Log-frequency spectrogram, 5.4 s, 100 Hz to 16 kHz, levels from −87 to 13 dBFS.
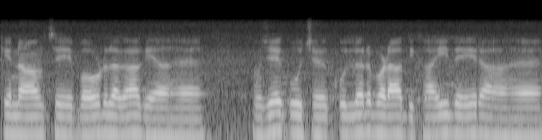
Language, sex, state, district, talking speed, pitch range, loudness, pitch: Hindi, male, Chandigarh, Chandigarh, 165 wpm, 110-125 Hz, -15 LUFS, 120 Hz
